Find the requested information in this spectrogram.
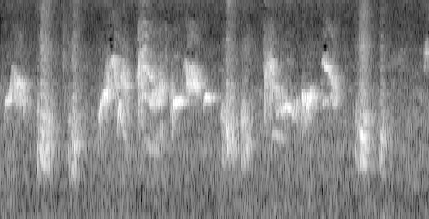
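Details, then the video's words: Chattering ngeriwik song of a white-rumped shama: a continuous, varied stream of whistles, buzzy rasps and rapid slurred notes, pausing only briefly between phrases. "SUARA MURAI BATU NGERIWIK BAGUS DAN MERDU"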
